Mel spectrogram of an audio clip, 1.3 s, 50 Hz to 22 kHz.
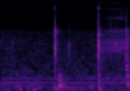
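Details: Motorhome electric water boiler switched on to heat to 50 degrees: a few sharp isolated clicks about half a second apart over a quiet hum, the thermostat switching on and off normally.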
